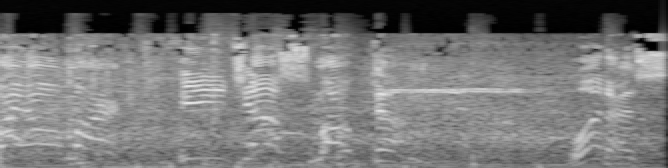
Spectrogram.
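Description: Hockey broadcast audio with voices and background music. A single steady high tone is held for about a second past the middle.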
